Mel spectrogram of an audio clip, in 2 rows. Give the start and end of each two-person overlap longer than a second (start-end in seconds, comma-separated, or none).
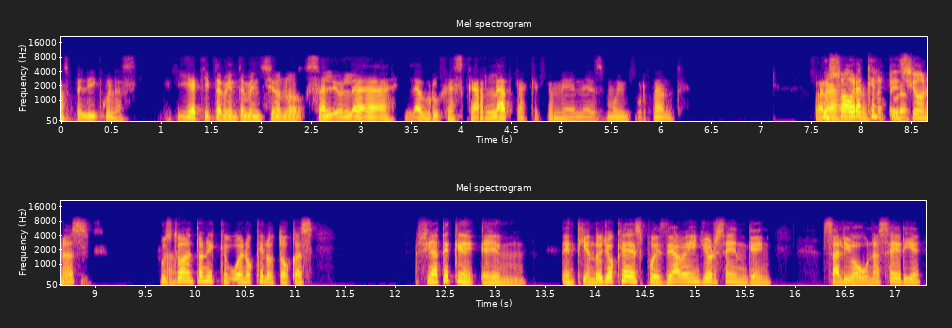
7.5-9.0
